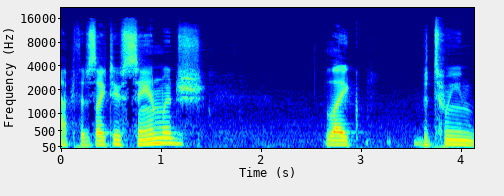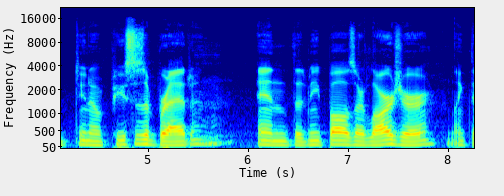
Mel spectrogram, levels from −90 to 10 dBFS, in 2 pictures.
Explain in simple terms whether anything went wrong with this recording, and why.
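Nothing went wrong here: listening to the speech all the way through, there's no glitch, dropout or distortion to point to at any moment.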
